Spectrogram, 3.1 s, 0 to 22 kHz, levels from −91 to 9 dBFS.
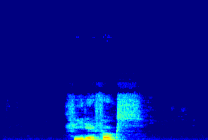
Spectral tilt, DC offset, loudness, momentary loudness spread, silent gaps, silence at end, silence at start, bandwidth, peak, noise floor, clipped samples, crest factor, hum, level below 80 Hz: -7 dB/octave; under 0.1%; -29 LUFS; 16 LU; none; 1.05 s; 1.05 s; 7.6 kHz; -14 dBFS; -83 dBFS; under 0.1%; 20 dB; none; -76 dBFS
